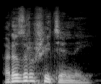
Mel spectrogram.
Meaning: destructive
- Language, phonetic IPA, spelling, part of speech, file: Russian, [rəzrʊˈʂɨtʲɪlʲnɨj], разрушительный, adjective, Ru-разрушительный.ogg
